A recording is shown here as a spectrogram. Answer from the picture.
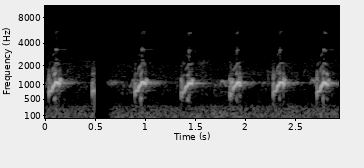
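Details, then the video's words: White-breasted waterhen lure call used for trapping birds: loud, nasal 'wak' notes repeated about twice a second in a steady rhythm, each note a short harsh burst, with a low background hum. "Pikat burung wakwak |waterhen Bird trap"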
